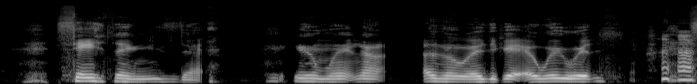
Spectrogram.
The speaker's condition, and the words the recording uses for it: Cerebral palsy. And the focus was on my cerebral palsy speech that they were worried no one would understand me.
